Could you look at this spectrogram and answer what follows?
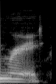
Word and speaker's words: Marie: say like is it Marie or like Marie yeah so my parents would say Mari but everybody else called me Marie that's beauti well so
